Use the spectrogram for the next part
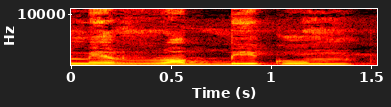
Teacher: میم کو ڈائریکٹ رو سے ملا رہے ہیں، نون نہیں پڑھنا۔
